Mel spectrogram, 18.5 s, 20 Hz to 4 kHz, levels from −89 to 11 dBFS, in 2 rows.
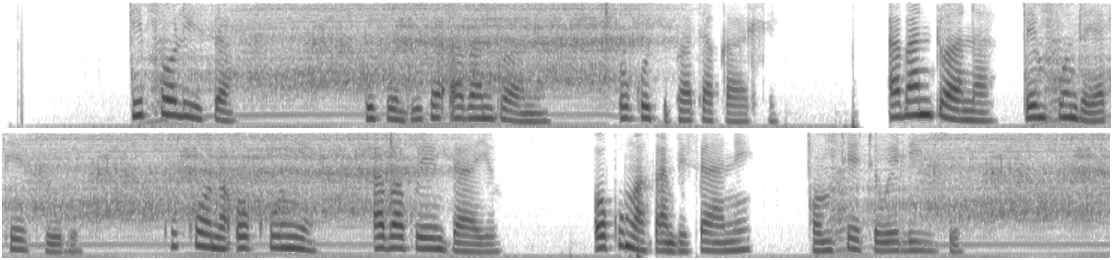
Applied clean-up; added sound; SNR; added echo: none; Domestic sounds, home sounds; 12 dB; none.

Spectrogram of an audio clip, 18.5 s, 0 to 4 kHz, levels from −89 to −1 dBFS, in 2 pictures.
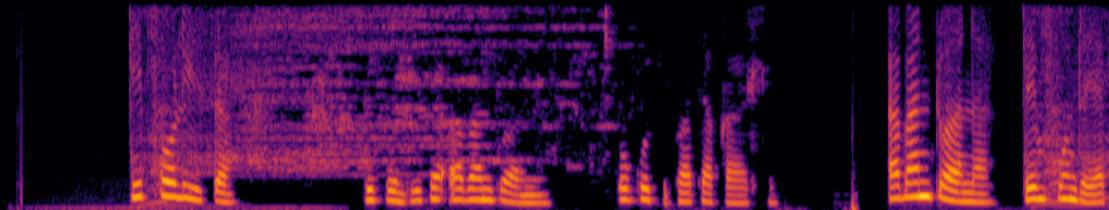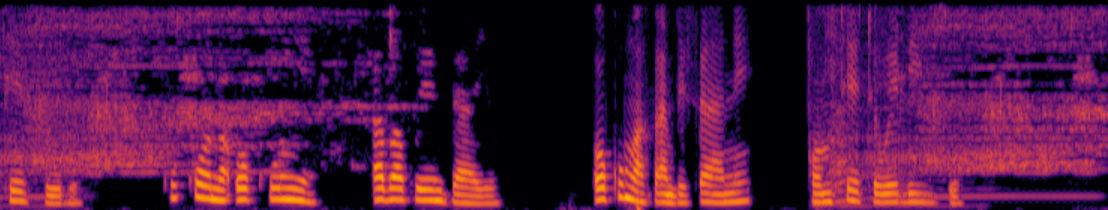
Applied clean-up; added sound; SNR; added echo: classical method Wiener filter.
